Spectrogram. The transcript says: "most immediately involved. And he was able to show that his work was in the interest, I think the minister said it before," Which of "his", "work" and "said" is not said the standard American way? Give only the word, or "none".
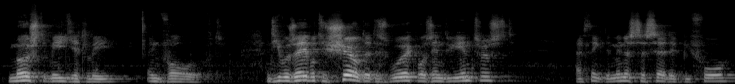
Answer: none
